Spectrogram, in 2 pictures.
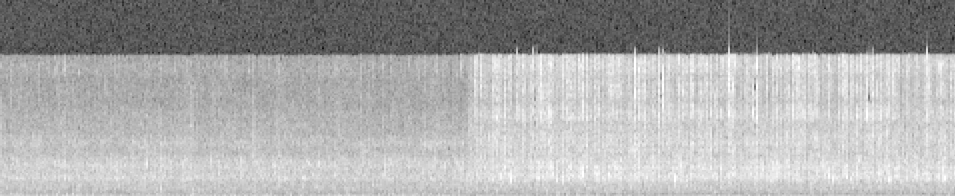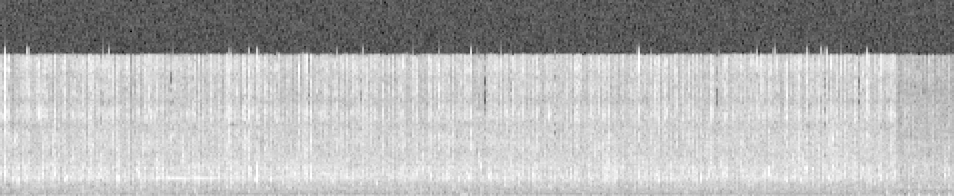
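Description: Steady hiss of running or pouring water, growing louder and brighter about five seconds in.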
